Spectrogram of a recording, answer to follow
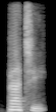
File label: "patchy", Indian; Dictionary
